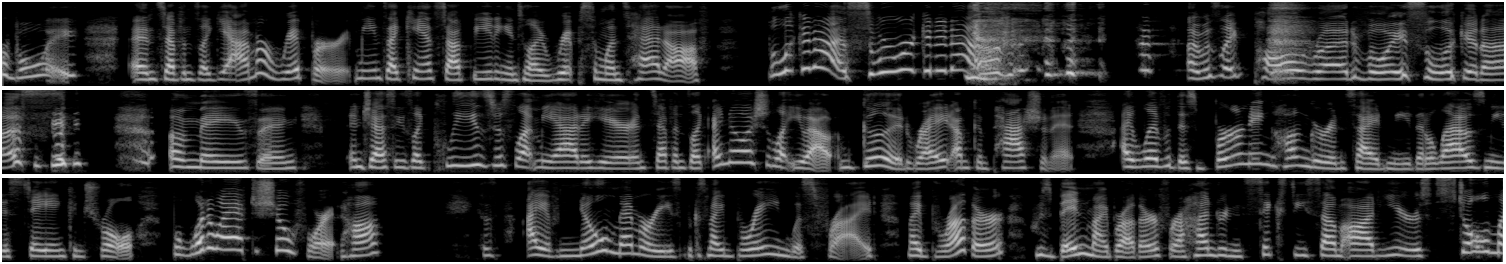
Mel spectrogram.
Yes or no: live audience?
no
